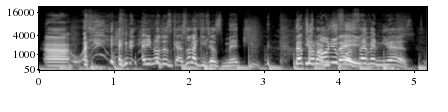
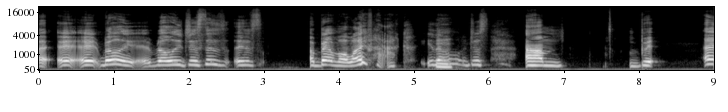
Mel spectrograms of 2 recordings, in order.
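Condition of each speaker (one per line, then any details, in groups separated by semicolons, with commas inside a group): No condition
Cerebral palsy; present since childhood; speech sounds unusual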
